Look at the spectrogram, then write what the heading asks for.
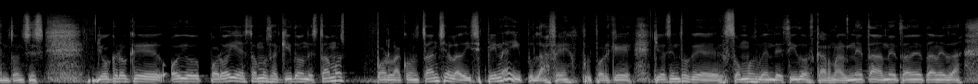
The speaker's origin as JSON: {"language": "Spanish", "area": "eastern Mexico City area", "region": "State of Mexico", "country": "Mexico", "said": "nosotros somos del oriente de la Ciudad de México, en el Estado de México"}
